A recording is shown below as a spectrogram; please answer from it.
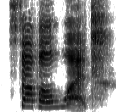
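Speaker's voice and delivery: high incredulous Anna voice; reading Anna. Acted. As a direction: squeak out her confused question. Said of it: "I will read them".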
